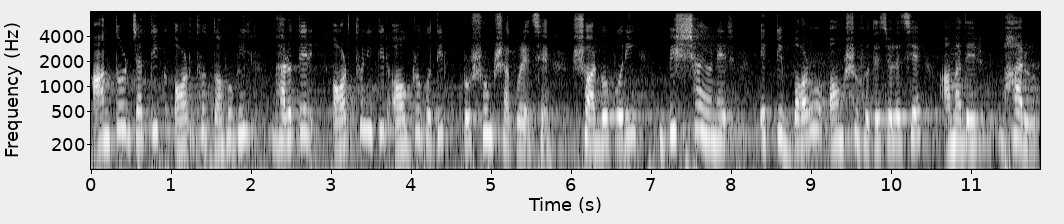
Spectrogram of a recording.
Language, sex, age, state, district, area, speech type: Bengali, female, 18-30, West Bengal, Purulia, urban, spontaneous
